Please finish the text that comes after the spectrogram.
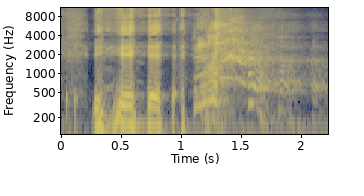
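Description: A person sneezes: a few quick, voiced, halting breaths build up, then a sharp, noisy burst trails off into a breathy hiss.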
